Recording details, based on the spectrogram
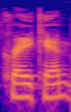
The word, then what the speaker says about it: Kraken: So apparently it's, at least I'm reading here on IMDb, they're saying it's supposed to be pronounced Kraken, like K-R-A-Y.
